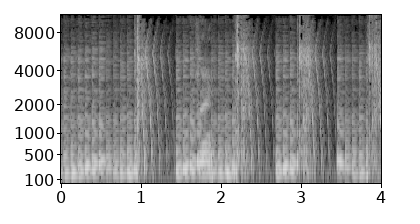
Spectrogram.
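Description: Williams Sorcerer pinball machine's electronic background sound, a steady low droning tone, broken three times by a sharp clack as the flipper is worked, each one followed by a short ringing and a brief dip before the drone comes back.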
